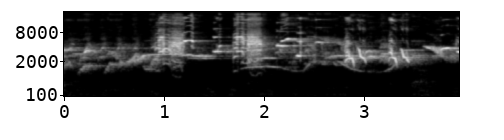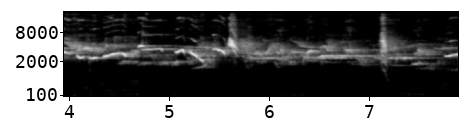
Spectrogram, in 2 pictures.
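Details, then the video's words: Oriental magpie-robin at a bird-singing competition venue, delivering a long, dense stream of varied whistles, swooping slurs and sharp clicks, with trills and ticks overlapping throughout. "Suara kacer di area lomba"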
